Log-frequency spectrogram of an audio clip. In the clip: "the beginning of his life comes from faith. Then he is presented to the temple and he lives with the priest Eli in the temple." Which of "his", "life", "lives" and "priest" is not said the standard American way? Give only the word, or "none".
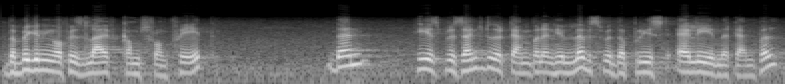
none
